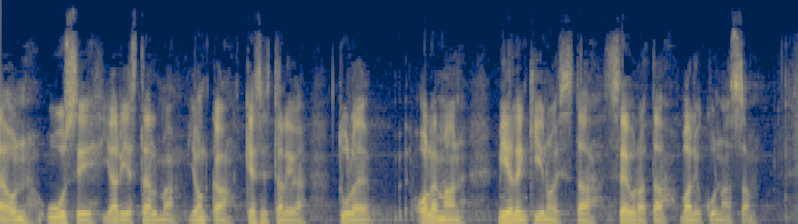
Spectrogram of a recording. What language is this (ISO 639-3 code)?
fin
